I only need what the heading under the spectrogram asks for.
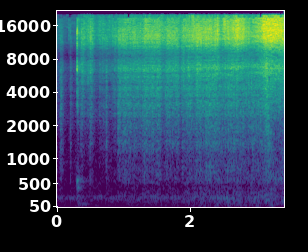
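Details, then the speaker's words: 200 PSI Vapor Rino commercial steam cleaner in dry vapor steam mode with pressure lowered significantly, steam pointed down into carpet to loosen cat vomit; soft airy hiss building gradually; normal reduced-pressure steam cleaner operation. "And so we lower that steam pressure significantly. And if you listen to the sound, you can hear the difference in sound too."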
